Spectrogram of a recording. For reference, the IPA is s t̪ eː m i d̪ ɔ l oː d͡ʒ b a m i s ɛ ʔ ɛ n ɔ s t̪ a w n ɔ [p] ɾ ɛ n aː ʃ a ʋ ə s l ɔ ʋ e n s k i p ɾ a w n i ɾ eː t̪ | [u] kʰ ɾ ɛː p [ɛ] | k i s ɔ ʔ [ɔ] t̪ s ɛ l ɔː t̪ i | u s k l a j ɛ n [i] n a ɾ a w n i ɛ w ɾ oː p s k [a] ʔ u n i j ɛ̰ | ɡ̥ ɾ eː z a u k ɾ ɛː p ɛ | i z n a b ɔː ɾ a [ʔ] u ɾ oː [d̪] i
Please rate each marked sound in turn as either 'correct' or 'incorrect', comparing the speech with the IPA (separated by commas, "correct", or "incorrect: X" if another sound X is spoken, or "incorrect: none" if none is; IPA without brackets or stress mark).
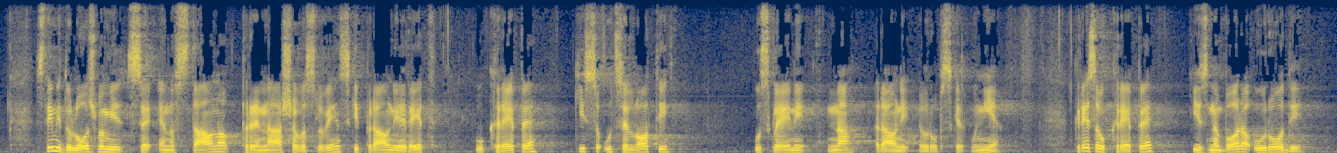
correct, correct, correct, incorrect: u, correct, incorrect: ɛ, correct, correct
